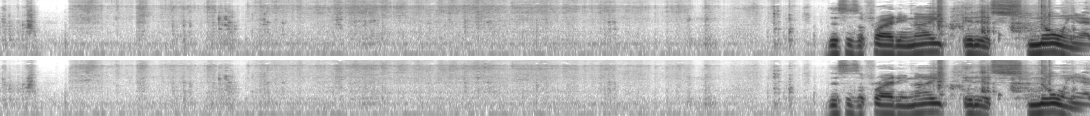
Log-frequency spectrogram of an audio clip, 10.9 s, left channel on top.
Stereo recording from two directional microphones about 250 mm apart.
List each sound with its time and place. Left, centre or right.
8.3 s speech: left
